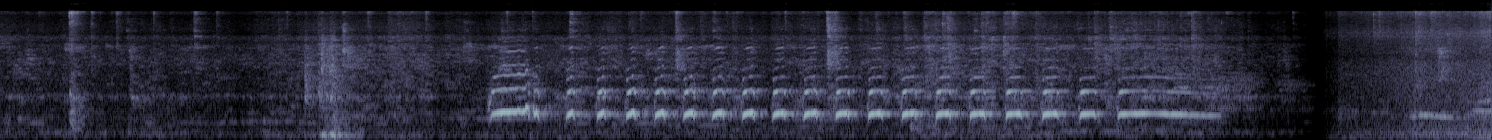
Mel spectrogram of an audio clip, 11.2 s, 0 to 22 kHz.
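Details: Captive zebra dove song from a bird farm in Pasuruan, East Java, Indonesia, a male and his two offspring hatched 31 March 2022: a fast run of about twenty evenly spaced cooing notes, steady and slightly falling, with faint background noise.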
